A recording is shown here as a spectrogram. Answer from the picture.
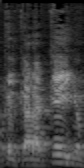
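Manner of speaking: usual speaking voice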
